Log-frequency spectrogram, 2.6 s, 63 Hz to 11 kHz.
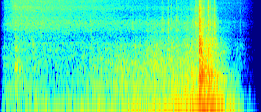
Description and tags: Budapest Metro line 2. The doors are closing. Made by three recordings clipped together.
